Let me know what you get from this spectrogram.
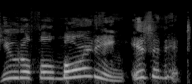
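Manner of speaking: mock, very high, slow, drawn-out sarcastic yell. Retelling how the old guy downstairs called out from his window; imitating an old man yelling. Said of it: "why is he yelling with that twisted up look".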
